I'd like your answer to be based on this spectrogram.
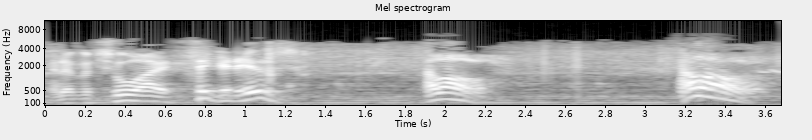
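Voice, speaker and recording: An actor playing a gruff, scornful police commissioner, brusque and blustering, in 1930s radio style. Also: male voice, high voice, big pitch swings, normal speed, faint music behind. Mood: impatient. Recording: muffled 1930s radio drama recording.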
